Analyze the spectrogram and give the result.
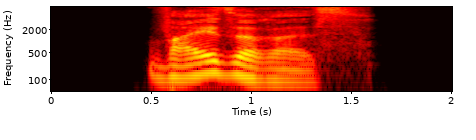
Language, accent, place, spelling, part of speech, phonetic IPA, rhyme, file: German, Germany, Berlin, weiseres, adjective, [ˈvaɪ̯zəʁəs], -aɪ̯zəʁəs, De-weiseres.ogg
- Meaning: strong/mixed nominative/accusative neuter singular comparative degree of weise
